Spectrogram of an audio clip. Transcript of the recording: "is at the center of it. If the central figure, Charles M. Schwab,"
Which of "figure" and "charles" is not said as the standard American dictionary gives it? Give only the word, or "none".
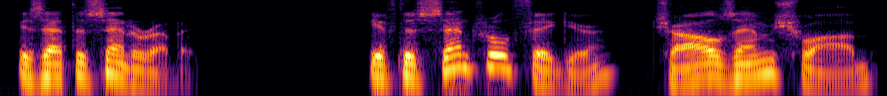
none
